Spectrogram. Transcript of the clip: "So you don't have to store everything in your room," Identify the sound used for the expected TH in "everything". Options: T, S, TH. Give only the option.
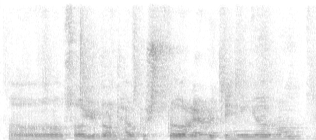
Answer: T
